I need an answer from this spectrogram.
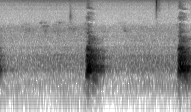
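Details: Dog barking in the background of an indoor talk, two short sharp barks about two seconds apart over a steady low hum.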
